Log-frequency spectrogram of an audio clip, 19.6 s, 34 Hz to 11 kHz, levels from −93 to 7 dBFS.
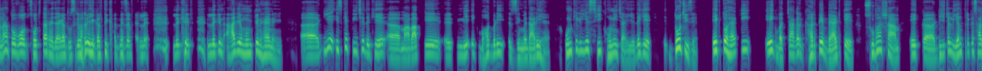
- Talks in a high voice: No, medium, 145 Hz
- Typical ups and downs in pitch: Yes, average, 4.6 semitones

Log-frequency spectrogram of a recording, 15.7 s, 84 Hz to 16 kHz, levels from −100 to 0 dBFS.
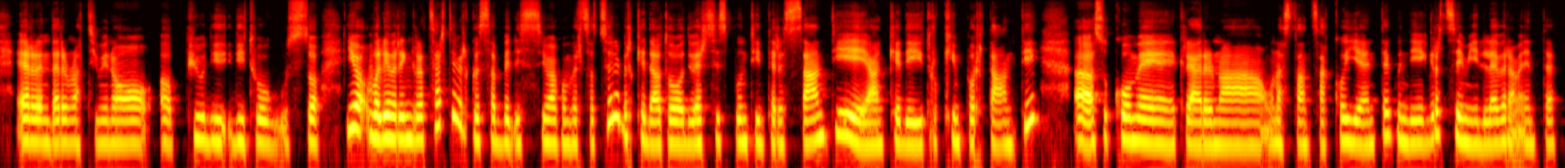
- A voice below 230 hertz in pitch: Yes, high, 190 Hz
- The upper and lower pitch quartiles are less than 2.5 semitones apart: Yes, narrow, 2.0 semitones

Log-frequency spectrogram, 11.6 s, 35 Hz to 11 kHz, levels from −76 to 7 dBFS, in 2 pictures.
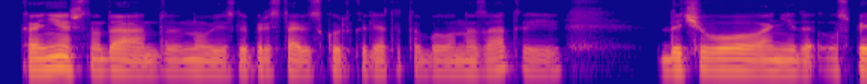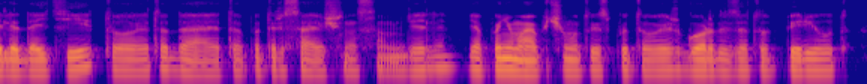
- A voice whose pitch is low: Yes, low, 100 Hz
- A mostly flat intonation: Yes, narrow, 1.7 semitones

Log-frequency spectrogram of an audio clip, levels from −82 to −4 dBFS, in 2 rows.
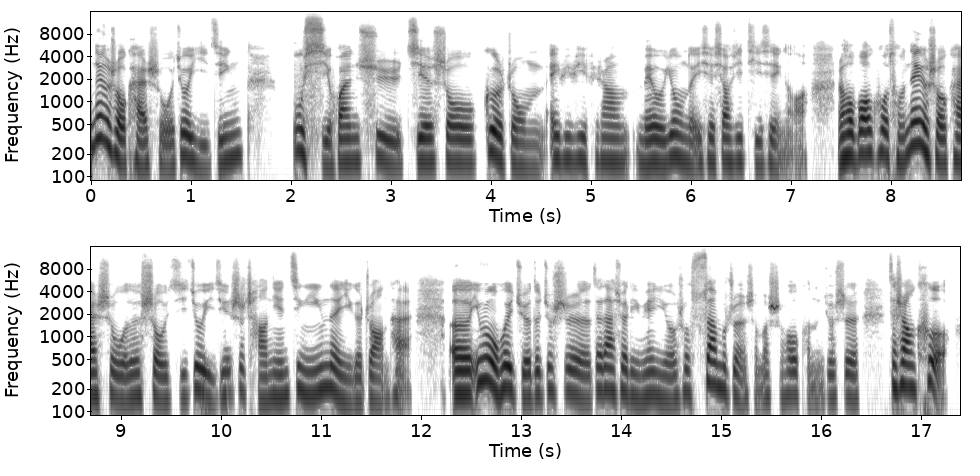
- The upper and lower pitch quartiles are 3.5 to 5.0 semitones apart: No, average, 3.0 semitones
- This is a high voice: No, medium, 165 Hz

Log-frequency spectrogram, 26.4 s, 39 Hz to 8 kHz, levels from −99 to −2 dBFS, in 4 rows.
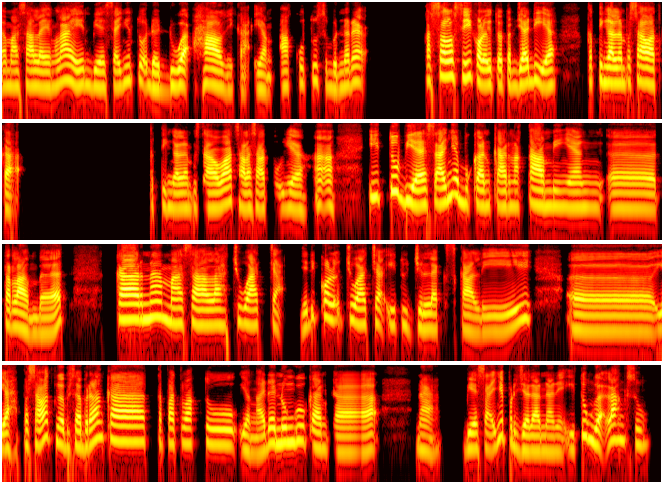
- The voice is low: No, medium, 185 Hz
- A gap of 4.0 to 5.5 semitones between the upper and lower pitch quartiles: Yes, average, 4.4 semitones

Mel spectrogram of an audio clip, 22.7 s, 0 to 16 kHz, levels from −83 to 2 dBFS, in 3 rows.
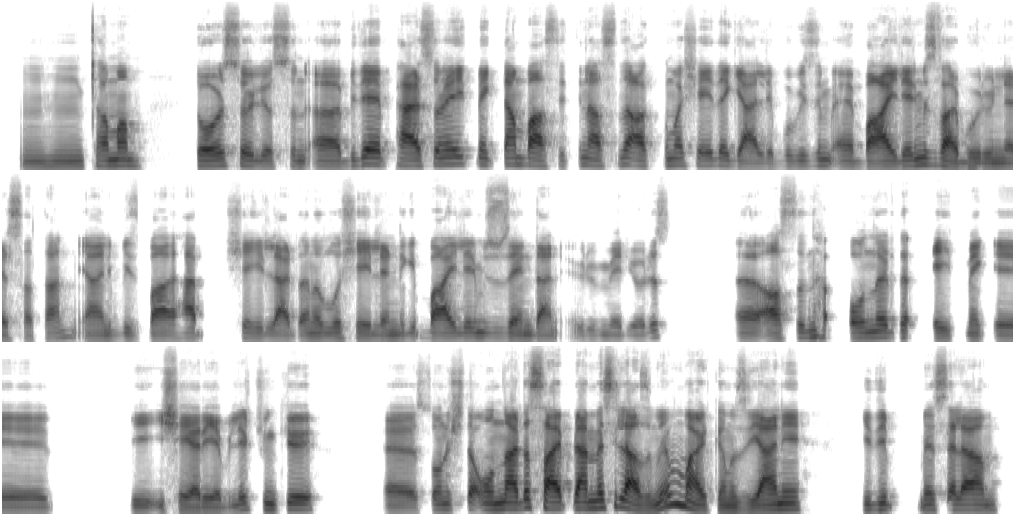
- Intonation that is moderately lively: Yes, average, 3.9 semitones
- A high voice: No, low, 110 Hz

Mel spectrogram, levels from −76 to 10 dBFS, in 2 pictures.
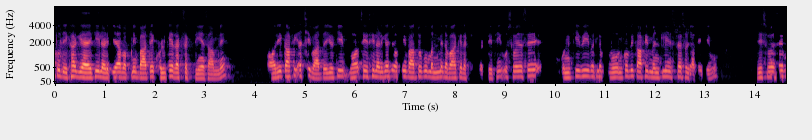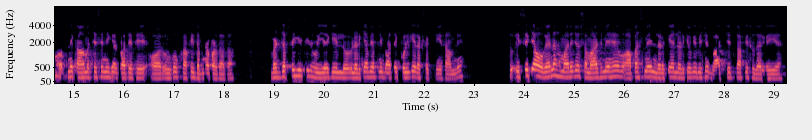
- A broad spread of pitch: No, average, 3.0 semitones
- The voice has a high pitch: No, medium, 155 Hz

